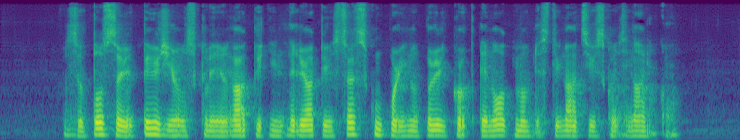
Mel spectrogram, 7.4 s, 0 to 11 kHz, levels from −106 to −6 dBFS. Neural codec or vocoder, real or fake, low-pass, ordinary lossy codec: autoencoder, 22.05 kHz, a latent of 192 numbers a frame, VITS, trained on one speaker; fake; 9.9 kHz; MP3, 96 kbps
